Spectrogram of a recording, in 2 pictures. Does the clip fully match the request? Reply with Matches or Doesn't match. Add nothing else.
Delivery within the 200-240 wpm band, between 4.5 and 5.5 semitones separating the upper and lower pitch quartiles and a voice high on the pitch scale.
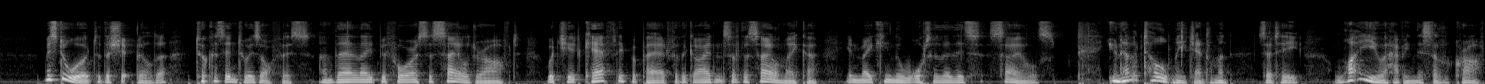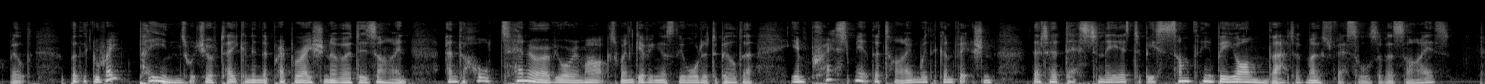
Doesn't match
